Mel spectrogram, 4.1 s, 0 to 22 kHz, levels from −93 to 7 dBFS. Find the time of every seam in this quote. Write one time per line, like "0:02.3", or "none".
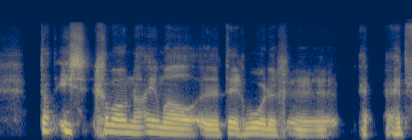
none

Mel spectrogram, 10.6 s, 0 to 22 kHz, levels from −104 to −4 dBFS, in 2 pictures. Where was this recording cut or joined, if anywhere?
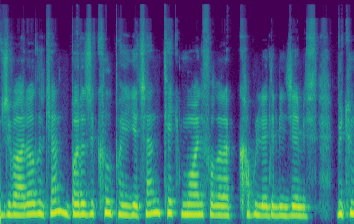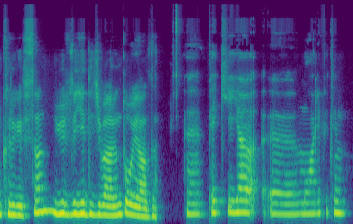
none

